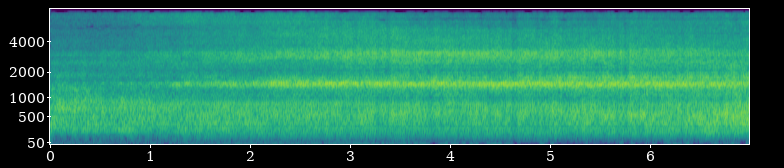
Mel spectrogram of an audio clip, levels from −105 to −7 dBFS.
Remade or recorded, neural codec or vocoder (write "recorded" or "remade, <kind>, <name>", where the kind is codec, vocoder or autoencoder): remade, codec, ZipCodec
